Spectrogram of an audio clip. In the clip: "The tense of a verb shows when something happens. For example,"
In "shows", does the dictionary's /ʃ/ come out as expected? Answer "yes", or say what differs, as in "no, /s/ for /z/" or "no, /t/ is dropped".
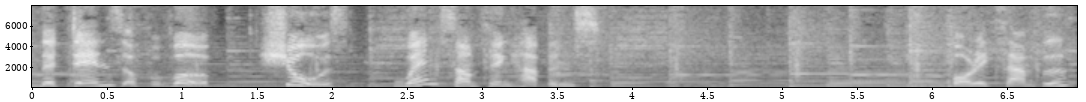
yes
